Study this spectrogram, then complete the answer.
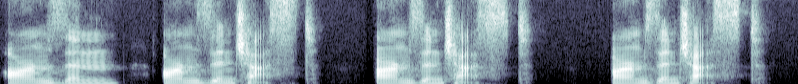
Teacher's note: Now this and can just be pronounced as an mm.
